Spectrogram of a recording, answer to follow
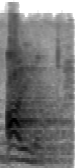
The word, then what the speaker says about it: island: d but it's pronounced island so the s here is silent so here we have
